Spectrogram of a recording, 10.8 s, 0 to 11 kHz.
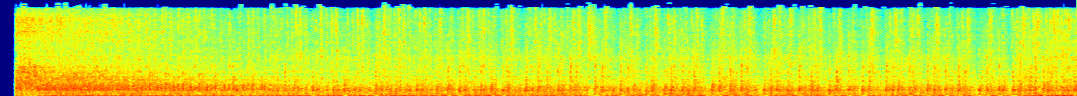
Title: GL1100- Noisy cold start, no choke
